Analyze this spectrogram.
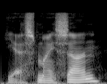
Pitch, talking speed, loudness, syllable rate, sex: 100 Hz, 165 wpm, -15 LUFS, 3.1 syllables/s, male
